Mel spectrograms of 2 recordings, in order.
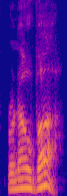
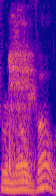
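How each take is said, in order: First: The name ends with an 'uh' sound. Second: The name ends with an 'oh' sound. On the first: This is how the locals say it. The speaker calls it wrong. "everybody around here, you know, I grew up in Lock Haven, says Renova" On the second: This is how it is written on the map. The speaker calls it right. "it's it's Renovo, isn't it?"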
